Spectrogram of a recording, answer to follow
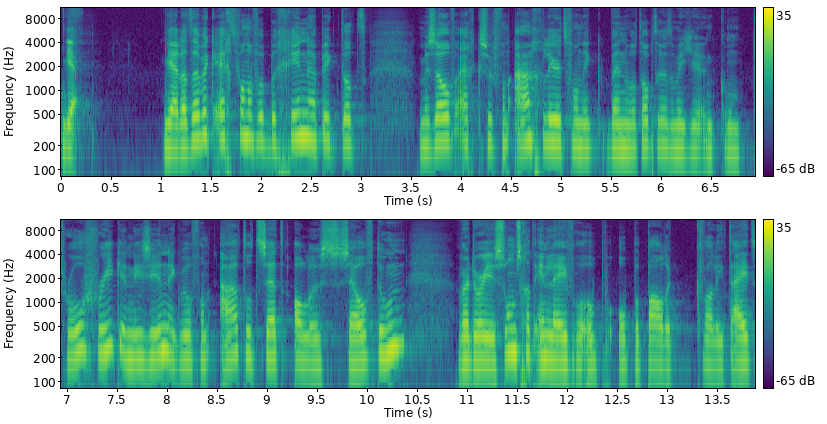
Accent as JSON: {"language": "Dutch", "region": "Groningen", "country": "Netherlands", "moved": "yes", "lives_now": "Amsterdam, Netherlands", "said": "Ik kom uit Groningen oorspronkelijk"}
